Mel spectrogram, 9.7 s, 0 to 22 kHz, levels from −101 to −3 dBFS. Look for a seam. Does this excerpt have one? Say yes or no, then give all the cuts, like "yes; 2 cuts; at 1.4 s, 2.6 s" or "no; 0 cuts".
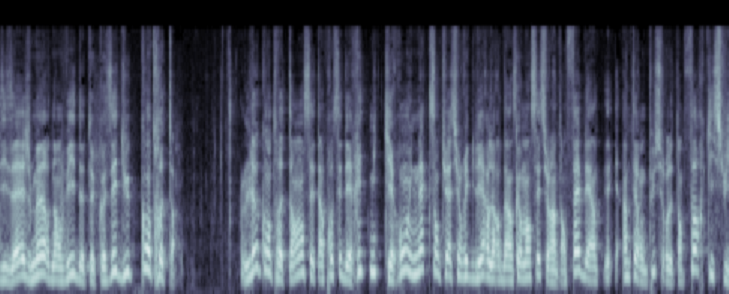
yes; 1 cut; at 6.9 s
